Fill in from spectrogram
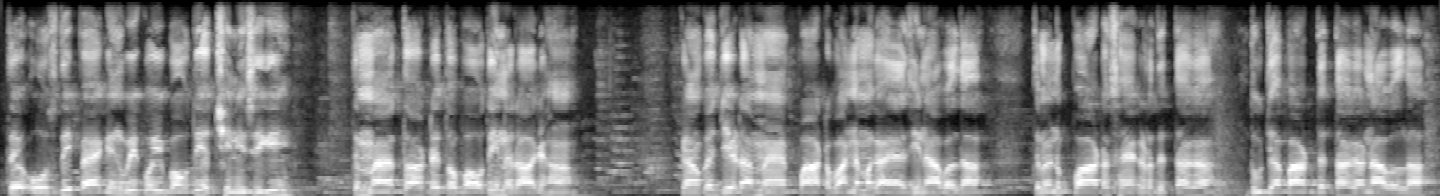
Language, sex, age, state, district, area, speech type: Punjabi, male, 18-30, Punjab, Bathinda, rural, spontaneous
